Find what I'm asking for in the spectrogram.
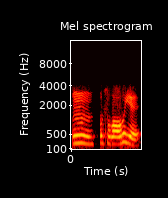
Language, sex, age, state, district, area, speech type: Bodo, female, 45-60, Assam, Kokrajhar, rural, conversation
